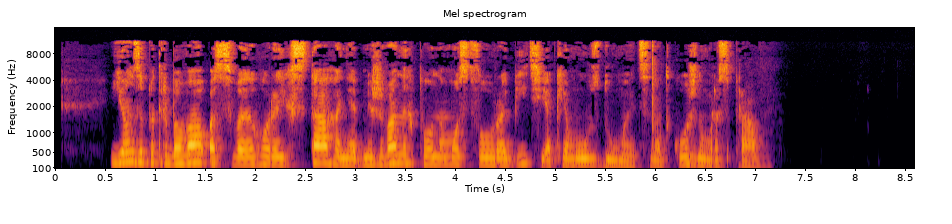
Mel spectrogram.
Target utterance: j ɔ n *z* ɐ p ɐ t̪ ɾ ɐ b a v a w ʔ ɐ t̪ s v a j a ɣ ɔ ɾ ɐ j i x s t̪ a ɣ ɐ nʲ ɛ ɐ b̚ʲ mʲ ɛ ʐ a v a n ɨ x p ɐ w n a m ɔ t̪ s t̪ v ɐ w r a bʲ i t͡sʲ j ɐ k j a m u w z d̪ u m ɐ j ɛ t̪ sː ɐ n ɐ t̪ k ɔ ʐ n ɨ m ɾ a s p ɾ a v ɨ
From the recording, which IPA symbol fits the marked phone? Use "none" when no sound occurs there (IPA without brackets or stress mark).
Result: z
